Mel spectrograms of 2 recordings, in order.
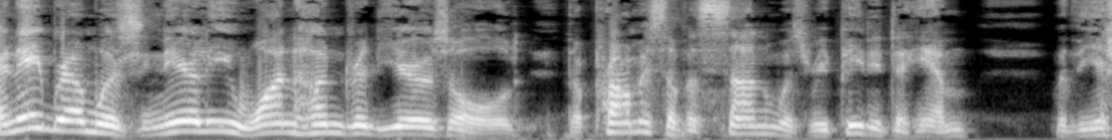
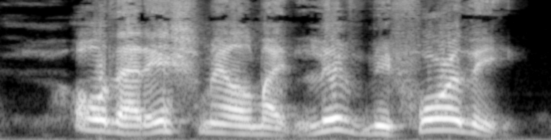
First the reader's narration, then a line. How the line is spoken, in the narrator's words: In his affection for his son, he exclaimed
